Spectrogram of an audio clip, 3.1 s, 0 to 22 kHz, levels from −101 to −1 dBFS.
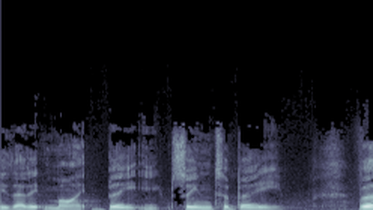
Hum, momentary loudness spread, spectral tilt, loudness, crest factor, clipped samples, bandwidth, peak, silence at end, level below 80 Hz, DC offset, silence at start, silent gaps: none; 12 LU; -5.5 dB/octave; -31 LUFS; 20 dB; under 0.1%; 9.6 kHz; -10 dBFS; 0 s; -62 dBFS; under 0.1%; 0 s; none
